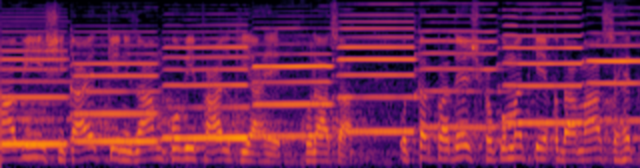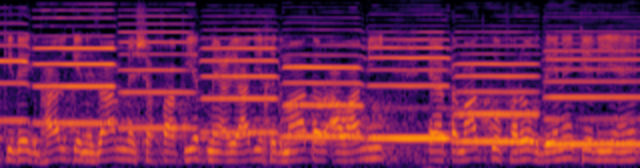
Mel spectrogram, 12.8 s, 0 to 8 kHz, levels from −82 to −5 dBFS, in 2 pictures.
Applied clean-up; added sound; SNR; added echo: none; Bowed string instrument; -4 dB; none.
